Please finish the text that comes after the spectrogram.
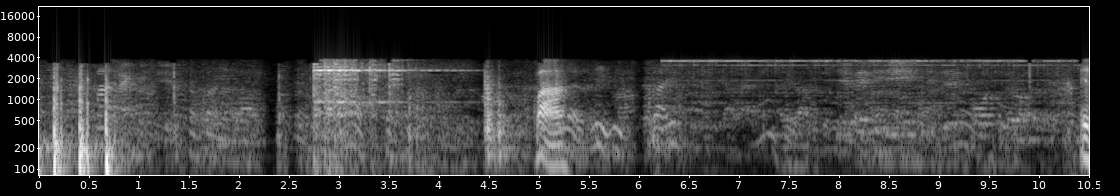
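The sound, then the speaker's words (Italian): A loud electric bell rings in long, sustained bursts, first briefly and then continuously for several seconds, calling a committee meeting to order, with a few voices and clattering noises underneath. “Il campanello dov'è?”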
